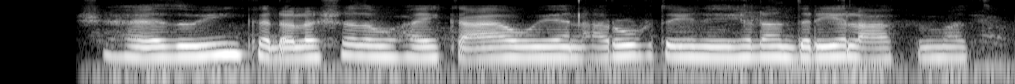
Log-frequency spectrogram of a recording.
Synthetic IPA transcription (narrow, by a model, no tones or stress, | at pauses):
ʃɐɦaːðɔːjɪŋkʰɐɖɐlɐʃɐðɐwɑħɑjkʰɐʕɑːwɪjaːnʕɑɾuːrt̪ʰɐɪnɛjɦɛlaːnd̪ɐrjɐːlʕɑːfɪmaːd̪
